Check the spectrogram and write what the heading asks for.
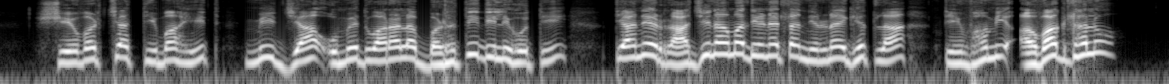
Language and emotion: Marathi, surprised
